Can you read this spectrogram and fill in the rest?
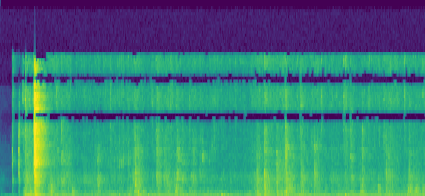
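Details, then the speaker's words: Garage door opening and closing after Blaster garage door lubricant was applied to all mechanisms: soft, even rolling rumble with no squeaks or squeals; the formerly noisy, squeaky door now runs smooth and quiet. "so you heard it for yourself compared to the before and after"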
